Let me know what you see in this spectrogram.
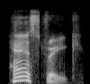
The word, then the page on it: hairstreak: British English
